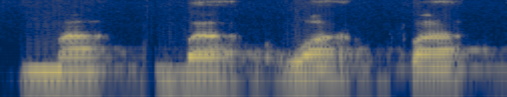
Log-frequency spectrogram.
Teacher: ما با وا فا are from the lips.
